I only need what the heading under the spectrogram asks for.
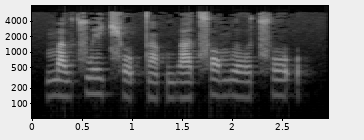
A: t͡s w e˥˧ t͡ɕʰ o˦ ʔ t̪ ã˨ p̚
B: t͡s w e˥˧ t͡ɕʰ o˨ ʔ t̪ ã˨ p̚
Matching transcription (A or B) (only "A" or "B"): B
